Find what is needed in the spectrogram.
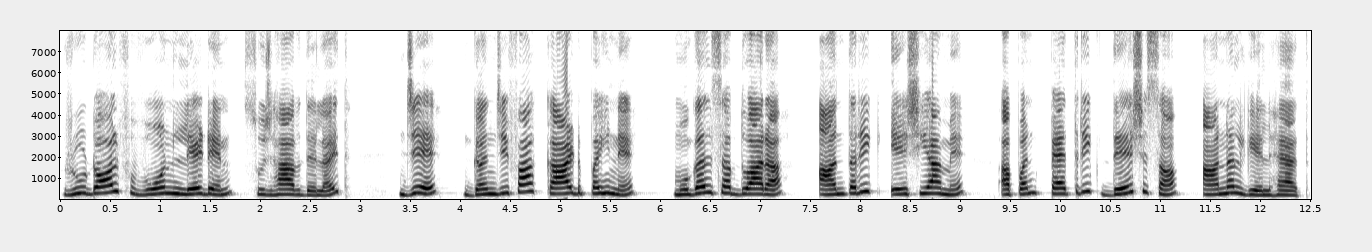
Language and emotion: Maithili, neutral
